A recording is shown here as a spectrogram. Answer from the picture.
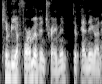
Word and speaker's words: entrainment: Entrainment.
